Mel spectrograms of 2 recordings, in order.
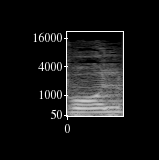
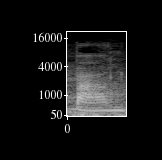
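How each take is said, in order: First: The vowel is a closed o sound. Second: The vowel is an open aa sound. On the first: "ऊपर ओ की मात्रा लगाकर लिखें तो बोल बन जाएगा" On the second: "बाल भी नहीं है"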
